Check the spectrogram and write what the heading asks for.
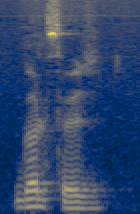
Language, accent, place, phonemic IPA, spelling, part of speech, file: French, France, Lyon, /ɡɔl.føz/, golfeuse, noun, LL-Q150 (fra)-golfeuse.wav
- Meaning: female equivalent of golfeur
